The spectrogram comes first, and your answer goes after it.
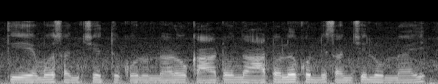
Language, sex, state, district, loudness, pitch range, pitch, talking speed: Telugu, male, Telangana, Hyderabad, -16 LUFS, 100-110 Hz, 105 Hz, 190 wpm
